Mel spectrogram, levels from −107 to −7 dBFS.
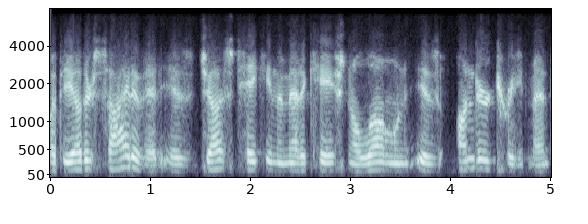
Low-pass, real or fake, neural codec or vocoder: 7.2 kHz; real; none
